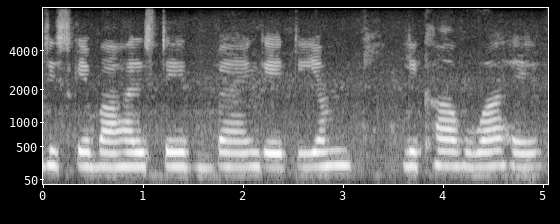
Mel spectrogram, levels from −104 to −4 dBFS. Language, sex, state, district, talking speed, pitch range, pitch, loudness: Hindi, female, Uttar Pradesh, Lucknow, 95 wpm, 200-210 Hz, 205 Hz, -13 LUFS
